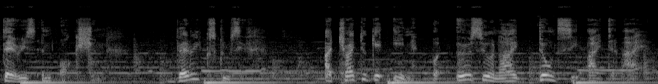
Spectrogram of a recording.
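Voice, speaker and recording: A man's voice: on the high side, animated, normal speed, music in the background, lightly acted. A man doing a sly, jumpy curio merchant. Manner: fawning then hushed and secretive. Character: nervous, sly male antiquities merchant.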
